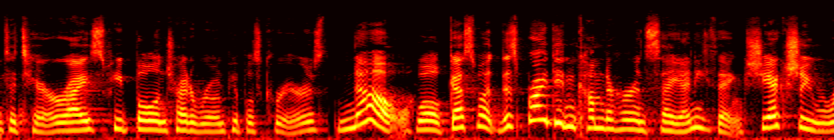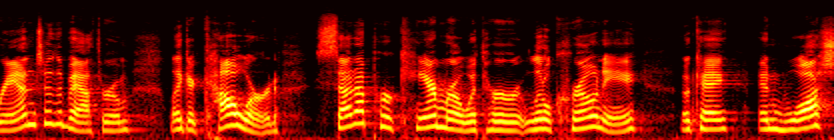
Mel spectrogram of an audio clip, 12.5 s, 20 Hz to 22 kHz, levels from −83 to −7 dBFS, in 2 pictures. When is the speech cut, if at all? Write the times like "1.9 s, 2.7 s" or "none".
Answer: 2.4 s, 3.0 s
